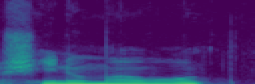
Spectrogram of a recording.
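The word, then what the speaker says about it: Xinomavro: X, mit X schreibt man das. Xinomafro mit V, das spricht man, wenn ich das richtig kapiert habe, als Xinomauro. Vielleicht auch Xinomauro.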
